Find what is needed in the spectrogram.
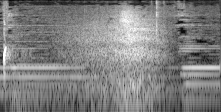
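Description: Instrumental background music with sustained notes. A short, sharp blip comes at the start, and a rush of noise swells up and fades away about a second in before the notes resume.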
